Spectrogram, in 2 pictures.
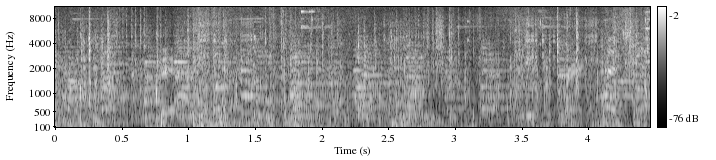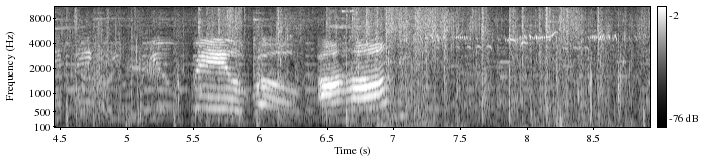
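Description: Saddled horses in the Red Dead Redemption video game, hooves clip-clopping steadily along a trail under ongoing talk, with a short horse whinny partway through.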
